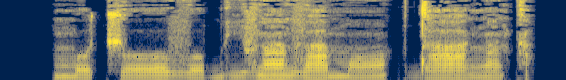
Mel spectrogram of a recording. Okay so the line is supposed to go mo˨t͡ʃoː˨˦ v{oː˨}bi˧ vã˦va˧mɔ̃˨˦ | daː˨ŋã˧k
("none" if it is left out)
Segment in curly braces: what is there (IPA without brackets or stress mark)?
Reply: o˨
